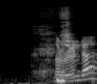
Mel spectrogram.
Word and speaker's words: Larunda: Larunda? Am I pronouncing that right? Yeah, because she's all like weird and shit.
